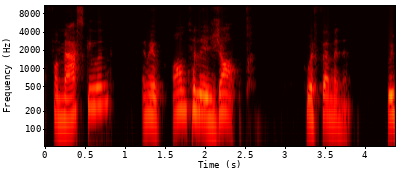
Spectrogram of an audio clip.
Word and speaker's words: intelligente: When it is feminine, we pronounce the T at the end. When it's masculine, we don't.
